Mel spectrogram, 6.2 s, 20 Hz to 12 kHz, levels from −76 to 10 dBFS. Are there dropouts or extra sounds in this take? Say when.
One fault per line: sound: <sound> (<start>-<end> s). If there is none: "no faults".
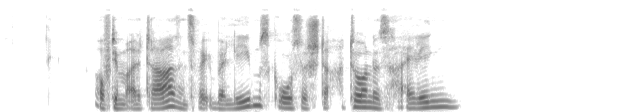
no faults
